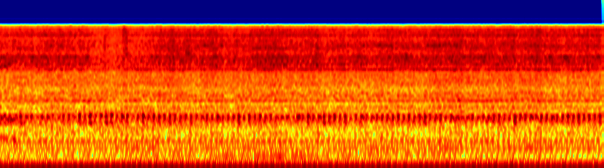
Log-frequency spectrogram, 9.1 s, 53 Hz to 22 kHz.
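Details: 2005 Subaru Legacy GT flat-four, first start after a DIY engine rebuild, no leaks seen: steady, even idle with a smooth low burble and no knocks or ticks; normal idle.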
